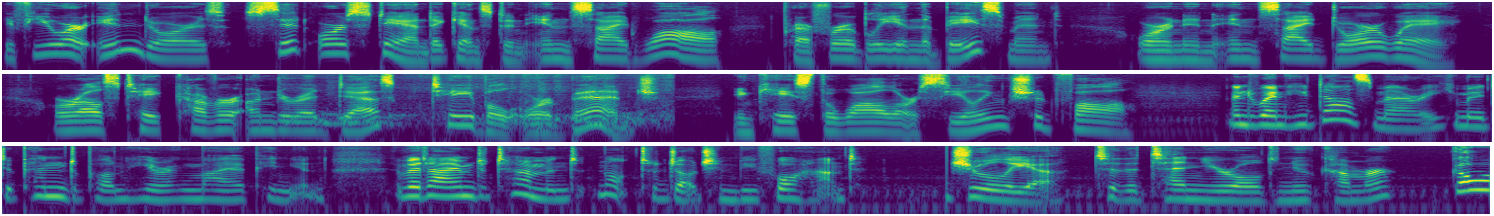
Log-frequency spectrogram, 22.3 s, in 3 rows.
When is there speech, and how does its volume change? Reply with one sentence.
You can hear the speech from 0.0 to 22.2 s, at a steady volume.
